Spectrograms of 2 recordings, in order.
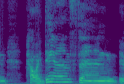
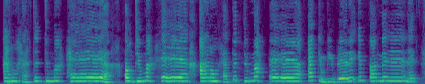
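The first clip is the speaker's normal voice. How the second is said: high, loud, almost singing with glee; giddy excitement; 8 semitones higher, 7 dB louder than usual. Real, not acted. Thrilled woman gushing to viewers about skipping hair, giddy and high.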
